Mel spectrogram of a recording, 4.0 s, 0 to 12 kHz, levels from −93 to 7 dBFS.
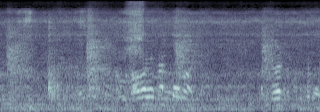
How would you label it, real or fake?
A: fake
